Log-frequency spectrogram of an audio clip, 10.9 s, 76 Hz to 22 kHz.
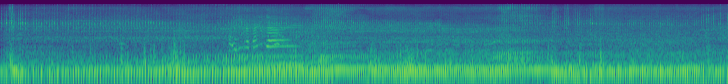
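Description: Motorcycle engine of a tricycle running steadily, heard from the sidecar while riding along, with a brief change in its note about 8 seconds in.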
